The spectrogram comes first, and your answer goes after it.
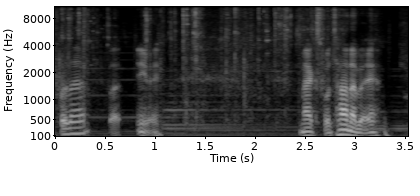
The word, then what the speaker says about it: Watanabe: like Max Watanabe uh Watanabe actually I think is actually the correct intonation as I just kind of recently realized I had been uh not exactly saying it wrong, but I think the uh it's not intonation, but what do they call it? I don't know if it would technically be intonation or pitch accent cuz Japanese uses pitch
